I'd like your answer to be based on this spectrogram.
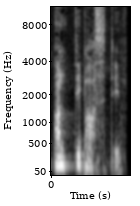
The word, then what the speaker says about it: antipasti: I know a lot of people call it antipasti or antipasti or whatever, but the correct pronunciation is antipasti.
